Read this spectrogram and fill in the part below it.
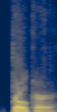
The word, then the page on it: broker: American English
